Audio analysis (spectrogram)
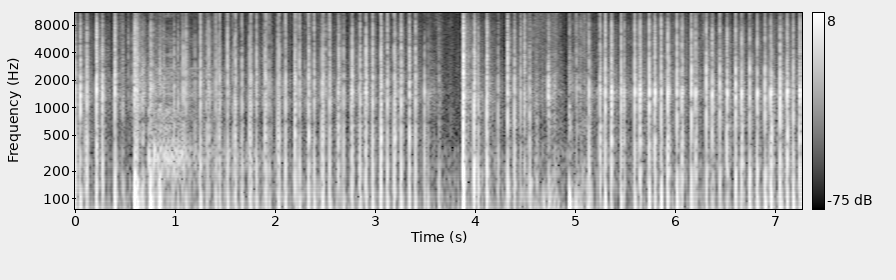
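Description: Rapid, steady tapping on the plastic PS1 game case of Resident Evil Director's Cut, compared against a PS2 case in a tapping contest judged only by preference. The sharp, dry clicks come in quick bursts with very little ring, briefly pausing near the middle and ending bright and crisp.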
